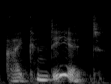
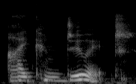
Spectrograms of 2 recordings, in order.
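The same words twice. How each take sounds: First: It is said in a Scottish-sounding accent. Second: It is said in a plain, ordinary accent. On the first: "sounding as if I'm doing a very, very poor impression of a Scottish person" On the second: "instead of using the positive message to myself"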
